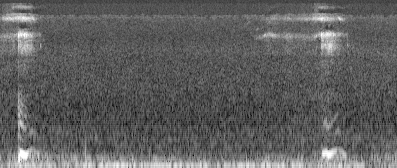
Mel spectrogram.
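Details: A pet cat sleeping in a person's futon, snoring oddly and looking slightly grumpy; two short, nasal, wavering snore sounds about three seconds apart over a low steady indoor hum.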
